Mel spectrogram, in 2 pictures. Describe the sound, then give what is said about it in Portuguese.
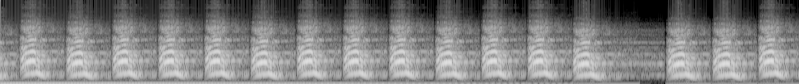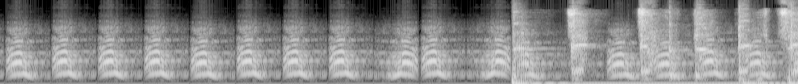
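Dogs bark in a long, steady run of rapid, evenly spaced barks, then break into louder, sharper, more ragged barking near the end. “Olha os cachorros latindo.”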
